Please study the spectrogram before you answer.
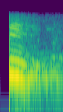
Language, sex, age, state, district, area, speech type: Marathi, female, 18-30, Maharashtra, Kolhapur, rural, conversation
